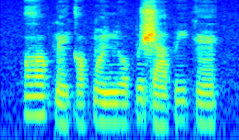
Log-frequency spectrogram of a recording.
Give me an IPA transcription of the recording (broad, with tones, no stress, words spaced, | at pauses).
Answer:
ɣɔ˧ k͡pɛ̃˨kɔ˨˦k͡pɔ̃˧ ɲoː˧ pɨ˦ʃaː˨piː˦kɛ̃˧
